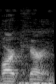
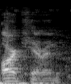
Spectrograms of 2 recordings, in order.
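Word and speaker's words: Arkheron: Bonfire Studios should be Arc Heron, unless I'm mistaken. That is not the end in our Quran. That is... Nope! I am correct! I pronounced the name incorrectly. I said Arc Heron.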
